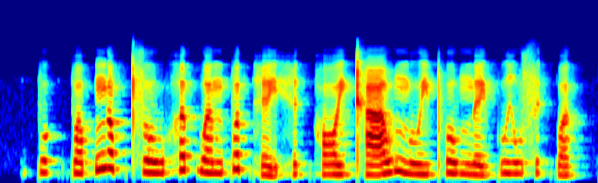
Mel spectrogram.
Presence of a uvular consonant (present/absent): absent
